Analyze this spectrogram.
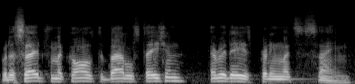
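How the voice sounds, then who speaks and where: A man with an American accent answering in a scripted 1940s radio interview as a Navy seaman, in a plain, earnest, measured way. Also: mid-range voice, lively intonation, no echo, close to an everyday voice. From Ohio, United States. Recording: dull vintage 1940s radio recording.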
